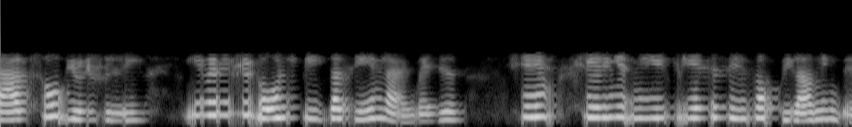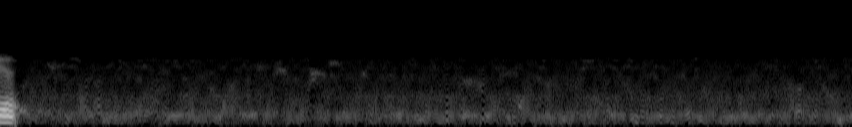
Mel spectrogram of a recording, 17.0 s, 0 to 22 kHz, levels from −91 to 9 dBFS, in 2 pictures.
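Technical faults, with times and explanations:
Throughout, Codec 2 vocoder: the speech comes out robotic and buzzy, squeezed into a 200 Hz to 3.4 kHz line band and heavily mangled, because the decoder rebuilds it from sine waves using only pitch, voicing, energy and envelope, which fits a rate around 1.6 kbit/s.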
